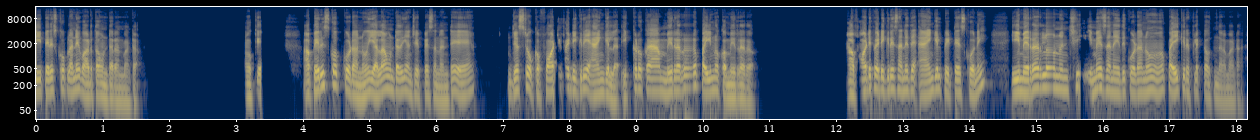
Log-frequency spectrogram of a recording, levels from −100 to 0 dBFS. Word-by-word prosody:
పెరిస్కోప్లనే 150 +1 0
వాడతా 110 +2 -1
ఉంటారనమాట. 85 -4 -6 1.7
ఓకె. - - -3 0.7
ఆ - - +7
పెరిస్కోప్ 200 +4 +2
కూడానూ, 110 0 +1 0.2
ఎలా - - +4
ఉంటది 145 -2 0
అని 125 -1 -7
చెప్పేసనంటే, 110 +1 -4 0.9
జస్ట్ 155 0 +3
ఒక - - -3
45 175 +3 +1
డిగ్రీ 155 +4 -1
యాంగిల్, 130 +1 +1 0.2
ఇక్కడొకా 155 +4 0 0.2
మిర్ర్ర్, 150 +5 +1 0.2
పైనొక 145 +2 +2
మిర్ర్ర్. 105 -4 -3 1.5
ఆ - - +6
45 170 -2 +3
డిగ్రీస్ 160 +1 0
అనేది, 150 +1 0 0.2
యాంగిల్ 155 +7 +2
పెట్టేసుకొని, 135 +2 -1 0.5
ఈ - - +8
మిర్రర్లో 175 +6 +5 0.2
నుంచి 155 +4 -4 0.2
ఇమేజనేది 145 -4 0
కూడానూ, 135 +2 -1 0.3
పైకి 140 +2 +3
రిఫ్లెక్టవుతుందినమాట. 95 -7 -8
145 Hz, 110 wpm, -24 LUFS, 120-160 Hz, 1.7 s, ఈ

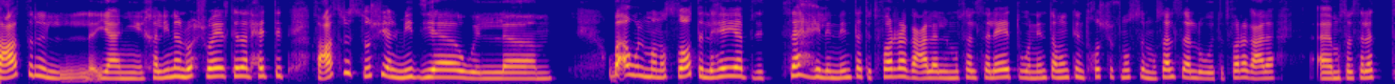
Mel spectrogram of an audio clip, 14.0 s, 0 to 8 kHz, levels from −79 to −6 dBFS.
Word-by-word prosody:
في - - +10
عصر 300 +8 +4
ال 225 - -4
يعني 215 -1 -2
خلينا 245 +6 +1
نروح 285 +3 +4
شوية 290 0 +5
كده 295 +1 +3
لحتّة 290 +1 -2 0.3
في - - +1
عصر 420 - +3
السوشيال 310 -7 -1
ميديا 255 0 +3
وال 215 -2 -1
آمم، 210 0 -2 0.6
بقى 335 - +6
والمنصات 285 +1 +1
اللي 250 -3 +1
هي 290 +2 +4
بتسهّل 255 +4 -1
إن 230 -1 -3
أنت 260 +4 -1
تتفرج 275 +1 0
على 230 0 +2
المسلسلات، 245 +3 -2
وإن 230 -1 -5
أنت 245 +2 -4
ممكن 250 +1 -2
تخش 270 +3 -6
في 255 -1 -11
نُص 260 +2 -8
المسلسل 250 +1 -1
وتتفرج 220 +3 -4
على 215 +2 0 0.5
آآ، 215 0 +2
مسلسلات 235 +3 -3
250 Hz, 155 wpm, -24 LUFS, 225-275 Hz, 0.6 s, في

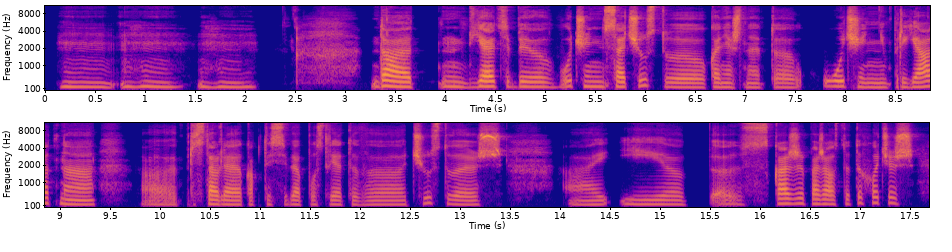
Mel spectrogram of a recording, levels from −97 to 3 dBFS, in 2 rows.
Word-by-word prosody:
М. 180 -3 -11
Мгм, 185 -1 -12
мгм. 175 0 -14 1.1
Да, 200 -4 +4
эт 180 - -6 0.3
м, 190 -3 -9
д 160 - -8
я 200 0 +5
тебе 185 -1 -4
очень 195 -1 +1
сочувствую. 175 -5 +3
Конечно, 165 0 0
это 160 0 -10 0.2
очень 195 -5 +2
неприятно. 170 -1 -3 0.4
А, 75 -1 -12
представляю, 165 -2 0
как - - -12
ты 160 - -11
себя 155 0 0
после 160 +2 -7
этого 155 0 -11
чувствуешь. 160 -7 +6 0.6
А, 150 0 -15 0.3
и, 165 -2 -10 0.3
э, - - -10
скажи, 190 +1 -1
пожалуйста, 175 -1 -4
ты 215 - -10
хочешь, 220 - +2
175 Hz, 100 wpm, -22 LUFS, 160-190 Hz, 1.1 s, чувствуешь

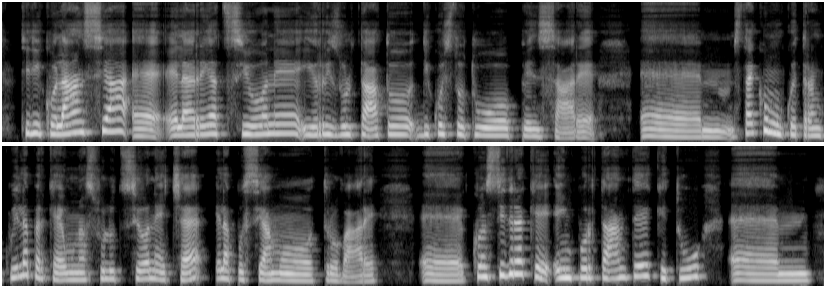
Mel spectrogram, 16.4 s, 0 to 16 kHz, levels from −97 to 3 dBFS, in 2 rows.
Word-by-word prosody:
ti 250 - -2
dico 240 -1 +1
l'ansia 275 +6 +4
è 180 -2 0
è 195 - -1
la 205 0 +4
reazione, 230 +2 +1
il 205 +1 0
risultato 215 -1 0
di 205 +3 -5
questo 225 -1 -2
tuo 190 -2 +1
pensare. 170 -6 -3 0.4
Ehm, 160 -3 -1
stai 250 +10 -1
comunque 235 -7 +3
tranquilla 210 +9 -1
perché 220 -9 -2
una 185 +1 0
soluzione 205 +1 -3
c'è 180 +6 -1
e 215 - -7
la 215 -1 +1
possiamo 175 -4 0
trovare. 150 -2 -4 0.4
Ehm, 160 -1 -2
considera 300 +6 +3
che 250 -9 +1
è - - -4
importante 235 +3 +2
che 220 -6 -3
tu, 235 +4 0 0.3
ehm, 170 -1 0
205 Hz, 120 wpm, -22 LUFS, 175-235 Hz, 0.4 s, l'ansia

